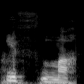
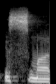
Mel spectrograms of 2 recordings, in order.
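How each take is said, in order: First: The middle consonant is a soft th sound. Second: The middle consonant is a whistling s sound. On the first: The speaker calls it right. "बगैर सीटी के अदा करना है" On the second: The speaker calls it wrong. "अब इसको इस्मा नहीं पढ़ना"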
